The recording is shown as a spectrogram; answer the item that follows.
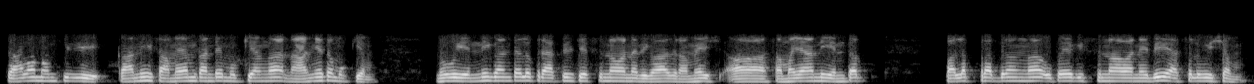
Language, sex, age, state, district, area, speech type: Telugu, male, 18-30, Telangana, Nizamabad, urban, conversation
